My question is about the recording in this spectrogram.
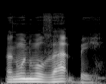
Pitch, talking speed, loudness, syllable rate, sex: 110 Hz, 280 wpm, -15 LUFS, 5.3 syllables/s, male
